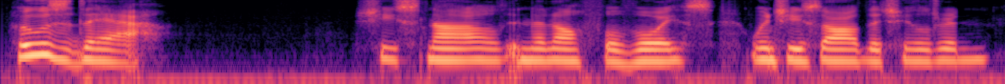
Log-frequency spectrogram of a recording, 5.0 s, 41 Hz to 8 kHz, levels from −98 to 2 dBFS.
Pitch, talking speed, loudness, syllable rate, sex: 185 Hz, 155 wpm, -19 LUFS, 4.8 syllables/s, female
